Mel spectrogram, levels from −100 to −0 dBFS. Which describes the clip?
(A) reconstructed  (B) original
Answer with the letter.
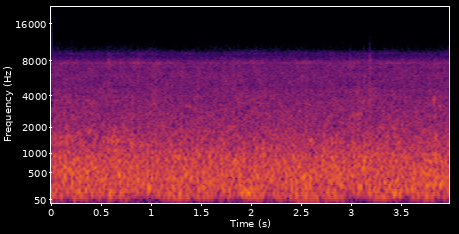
A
